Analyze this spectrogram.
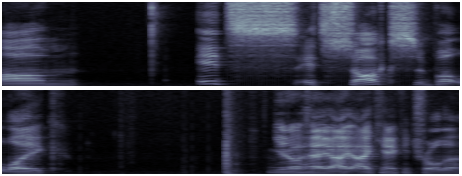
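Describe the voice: With fairly even intonation, a man speaks in a fairly high voice whose tone is clear, smooth and fairly bright.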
